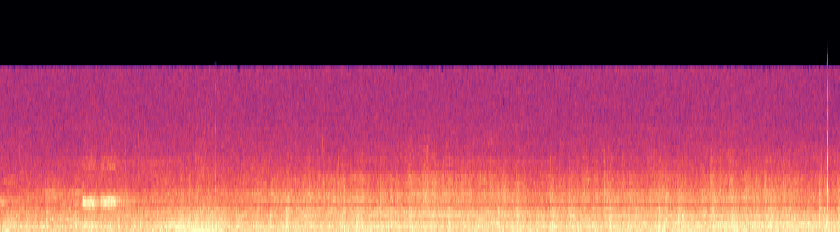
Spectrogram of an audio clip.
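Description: Diesel-hauled passenger train passing at a distance: a steady rumble of the locomotive and the rolling coaches on the track. A short, high-pitched toot sounds once about a second and a half in.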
